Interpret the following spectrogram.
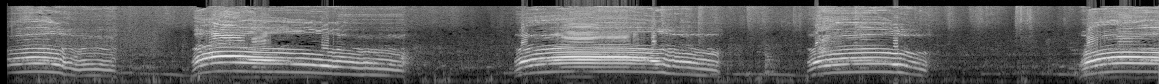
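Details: Cat giving loud, drawn-out yowling caterwauls, each wail lasting one to two seconds with a rising then falling whine, four calls spaced by quiet pauses, little background noise.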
